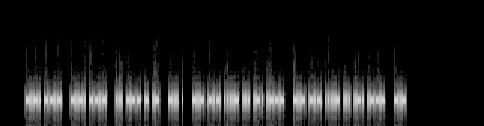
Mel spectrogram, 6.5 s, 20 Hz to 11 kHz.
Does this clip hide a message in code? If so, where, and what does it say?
Yes: Morse code from 0.3 to 5.4 s, heard as a keyed tone, about 64 wpm, 700 Hz. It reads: CQ CQ SOTA DE KK4SRJ KK4SRJ K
